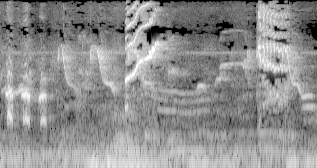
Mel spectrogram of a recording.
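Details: Lure song of an Oriental magpie-robin recorded in the morning: three short lower chirps, then rising whistles, a loud upward-sweeping phrase and, after a pause, a bright high flourish.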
